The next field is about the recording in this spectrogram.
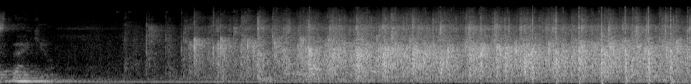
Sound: applause

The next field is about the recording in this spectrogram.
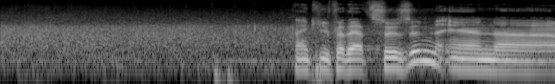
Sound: applause

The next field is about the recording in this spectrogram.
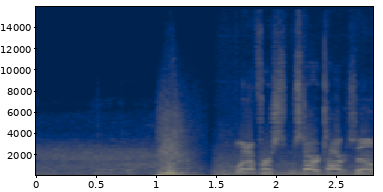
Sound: whoosh

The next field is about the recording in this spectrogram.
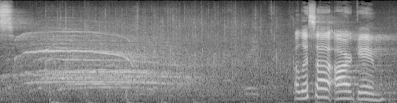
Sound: cheers and applause

